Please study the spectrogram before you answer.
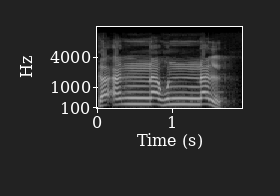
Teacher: نون مشدد میں اور می مشدد میں ہمیشہ ایک الف کا گنہ ہوتا ہے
